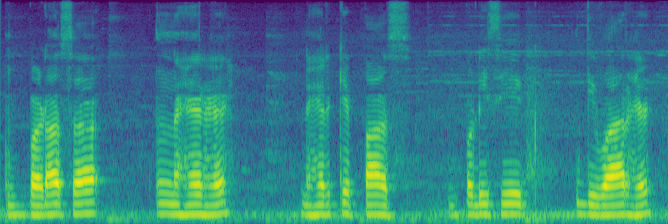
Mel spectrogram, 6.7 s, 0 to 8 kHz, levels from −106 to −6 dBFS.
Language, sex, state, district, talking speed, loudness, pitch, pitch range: Hindi, male, Uttar Pradesh, Deoria, 110 wpm, -17 LUFS, 130 Hz, 130-135 Hz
